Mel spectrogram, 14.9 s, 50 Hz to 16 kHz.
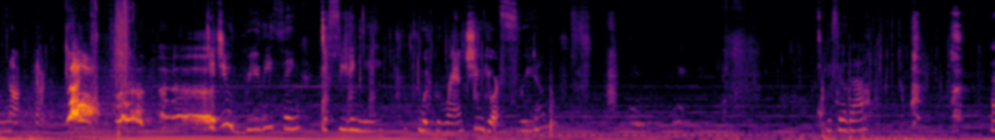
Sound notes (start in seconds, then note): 1.8 grunting; 2.9 choking; 9.9 choking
